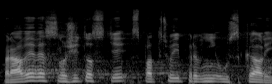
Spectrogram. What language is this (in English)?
Czech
